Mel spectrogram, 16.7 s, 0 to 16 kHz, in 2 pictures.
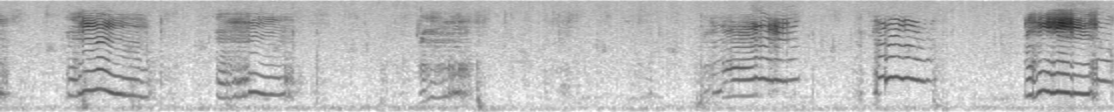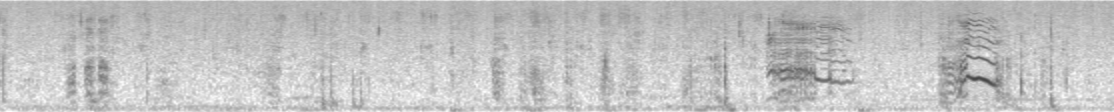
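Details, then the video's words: Calitabby cat in heat accepting a found calico kitten in a garage, evening of 8 September 2021: a run of short, high, harmonic mews spaced about one to two seconds apart, some rising then falling, over a low background hum. "Calitabby Cat In Heat Accepts Calico Kitten"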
